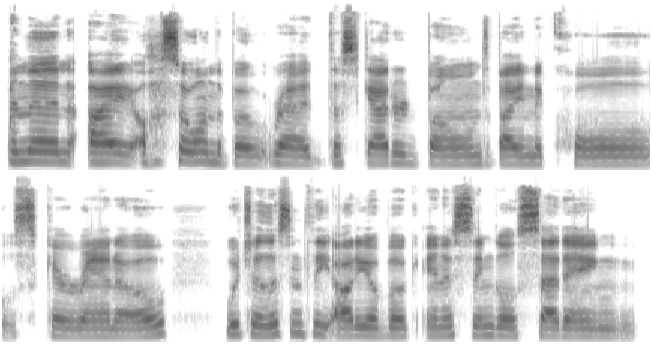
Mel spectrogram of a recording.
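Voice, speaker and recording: A woman's voice: mid-range voice, fairly even intonation, normal speed, darkish tone, smooth, no room sound, studio quality. A woman co-hosting a podcast, telling anecdotes in casual, wry, giggly conversation. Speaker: podcast co-host.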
